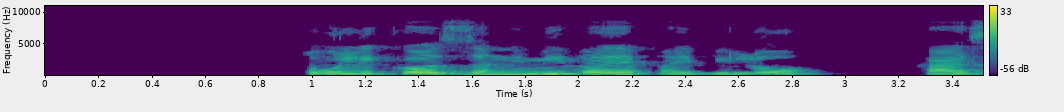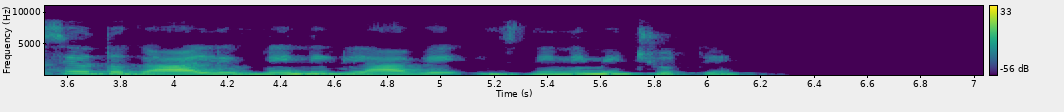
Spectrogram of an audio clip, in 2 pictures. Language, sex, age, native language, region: Slovenian, female, 30-49, Slovenian, Gorenjska region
